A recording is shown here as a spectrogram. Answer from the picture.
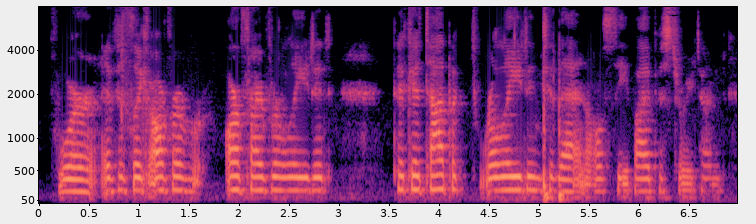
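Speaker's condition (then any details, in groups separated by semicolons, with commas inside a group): Cerebral palsy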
